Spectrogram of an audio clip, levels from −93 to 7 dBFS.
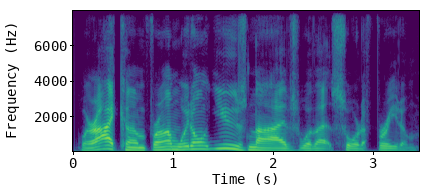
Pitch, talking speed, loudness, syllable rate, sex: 135 Hz, 225 wpm, -19 LUFS, 5.2 syllables/s, male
